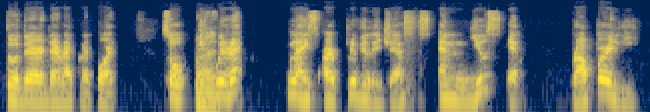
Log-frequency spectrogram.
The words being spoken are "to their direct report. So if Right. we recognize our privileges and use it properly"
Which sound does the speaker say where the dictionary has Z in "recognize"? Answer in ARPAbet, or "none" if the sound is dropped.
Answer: S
